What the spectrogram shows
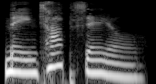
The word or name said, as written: maintopsail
